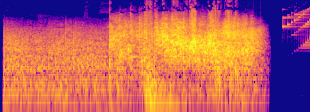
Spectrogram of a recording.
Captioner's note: jet fighter sound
